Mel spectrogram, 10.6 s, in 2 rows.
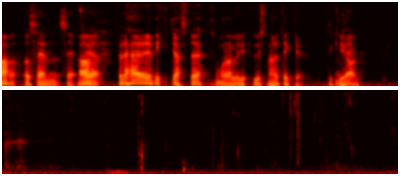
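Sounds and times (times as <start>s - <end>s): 
speech: 0.0s - 5.4s
chewing a bite of cream-topped cake: 5.0s - 10.5s.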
